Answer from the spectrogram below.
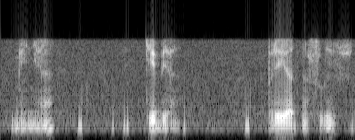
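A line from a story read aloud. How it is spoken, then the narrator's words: Quiet voice. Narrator (Russian): сказала Ольга тихо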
